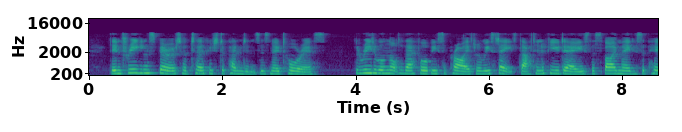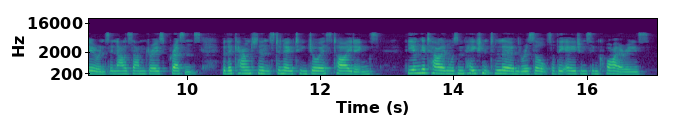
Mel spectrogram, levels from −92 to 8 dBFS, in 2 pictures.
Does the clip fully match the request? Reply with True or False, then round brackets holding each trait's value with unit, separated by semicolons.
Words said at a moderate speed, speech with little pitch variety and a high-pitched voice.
True (175 wpm; 2.1 semitones; 205 Hz)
